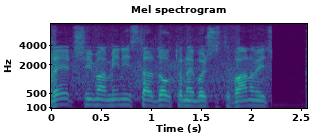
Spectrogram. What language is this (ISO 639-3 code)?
srp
